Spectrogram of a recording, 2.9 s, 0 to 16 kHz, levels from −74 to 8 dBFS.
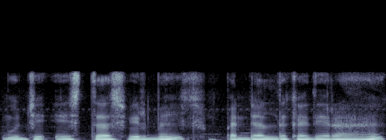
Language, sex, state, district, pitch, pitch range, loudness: Hindi, male, Arunachal Pradesh, Longding, 140 Hz, 135-140 Hz, -14 LUFS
